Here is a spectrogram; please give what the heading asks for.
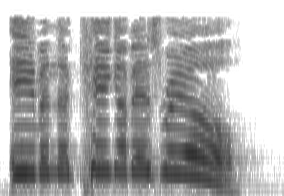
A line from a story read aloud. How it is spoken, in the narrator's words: the people were shouting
